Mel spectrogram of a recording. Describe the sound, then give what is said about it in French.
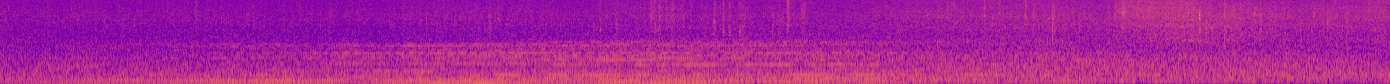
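Rain falls in the Pyrenean foothills as a steady, even hiss of drops on surfaces. It is soft and continuous, with no distinct events standing out. “Tel est le paysage sonore de ce piémont pyrénéen.”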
